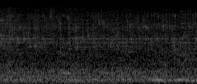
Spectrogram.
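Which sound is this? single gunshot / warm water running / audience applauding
warm water running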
